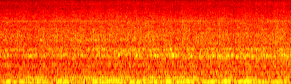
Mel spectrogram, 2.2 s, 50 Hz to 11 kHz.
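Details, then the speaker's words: 1996 Impala SS with a swapped 6.0 LS, BTR Stage 4 cam and 3800 stall, running on a newly fitted Optima battery (old battery thought shot): steady, even V8 idle with a smooth low rumble. No knocks or misses; running good. "But got Optima in there. Seems to be running good."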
